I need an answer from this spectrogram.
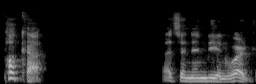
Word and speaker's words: pukka: So we pronounce it as pukka. P-A-K-K-A. So in English, it's written as P-U-K-K-A. Pukka. Yeah, pukka. That's pronounced.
